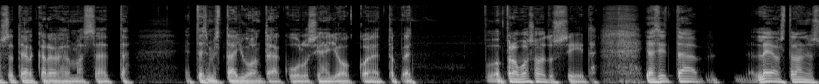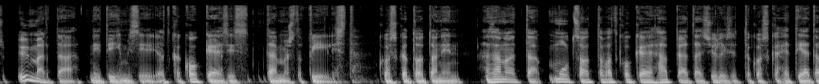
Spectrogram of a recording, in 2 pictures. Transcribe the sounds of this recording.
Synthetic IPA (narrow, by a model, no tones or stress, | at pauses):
osːɑt̪elkːɑriohjelmɑsːɑ̰ḛt̪ːæ | et̪ːæsimːost̪ːæːjuont̪ojɑkuːlusiːhejoukːo̰ːnḛt̪ːæet̪̚ | proʋosoit̪ussḭːt̪æ̥jɑsit̪ːæːleost̪rɑnjosymːært̪æ̰ːniːt̪ihmisḭːjo̰t̪kɑkokeːsist̪æmːøst̪æfḭːlḭst̪æ̥koskɑt̪ot̪ɑninhænsɑnoet̪ːæmuːt̪sɑːt̪ːɑʋɑt̪kʰokeːhæpeæt̪ɑjsylisyt̪ːækoskɑhet̪iɛt̪æ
